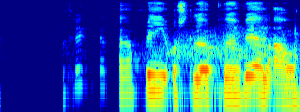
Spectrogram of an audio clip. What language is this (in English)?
Icelandic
